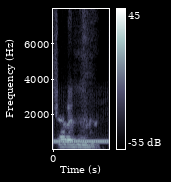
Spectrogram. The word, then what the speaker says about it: Chattanooga: I said Chichanga and she said no. And I'm like Sonia and Chattanooga.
